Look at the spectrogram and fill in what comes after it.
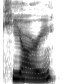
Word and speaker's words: Chiari: Yes, it's pronounced Chiari.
